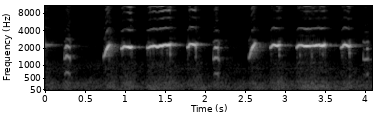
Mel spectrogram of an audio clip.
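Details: Singing cockatiel kept as a pet, whistling a tune that repeats twice: a swooping upward note, then long steady whistles broken by quick lower chirps, all clean with a quiet background.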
